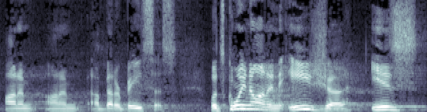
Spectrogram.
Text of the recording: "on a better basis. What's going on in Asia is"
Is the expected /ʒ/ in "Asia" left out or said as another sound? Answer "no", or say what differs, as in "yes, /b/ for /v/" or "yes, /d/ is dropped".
no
